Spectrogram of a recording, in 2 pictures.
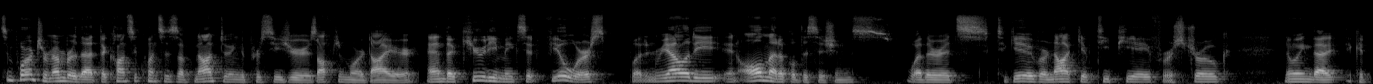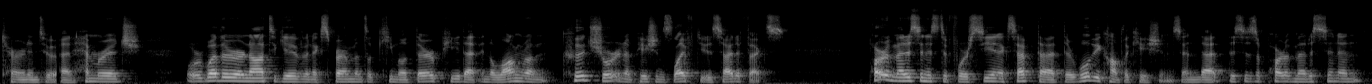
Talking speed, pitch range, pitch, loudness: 205 wpm, 110-145 Hz, 125 Hz, -32 LUFS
